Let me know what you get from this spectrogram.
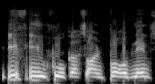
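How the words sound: It is spoken in an Indian accent. The speaker calls it wrong. "It is the proper Indian accent"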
